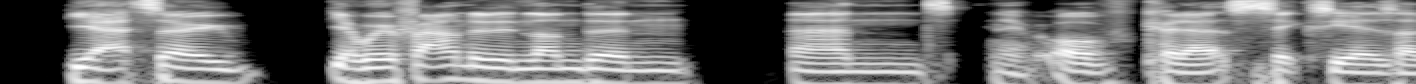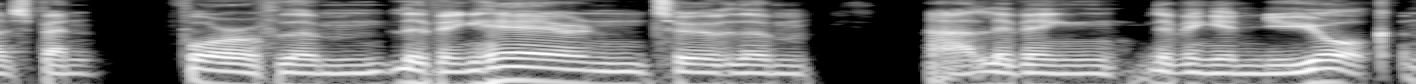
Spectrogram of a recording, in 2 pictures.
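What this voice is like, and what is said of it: British accent. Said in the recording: “anyone who's listening can tell by the accent that, you know, we both grew up in the UK”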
